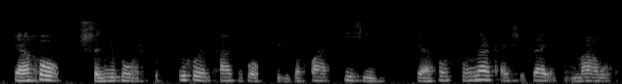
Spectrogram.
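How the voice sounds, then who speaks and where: A woman's voice: mid-range voice, warm tone, slightly rough, highs cut off. A middle-aged woman sharing an earnest, casual testimony at a prayer meeting over an online call, often laughing as she tells her story.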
